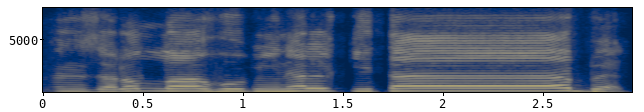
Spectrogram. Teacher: tafkhim ya dibaca tebal kenapa tebal Ibu karena sebelumnya berharokat fathah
